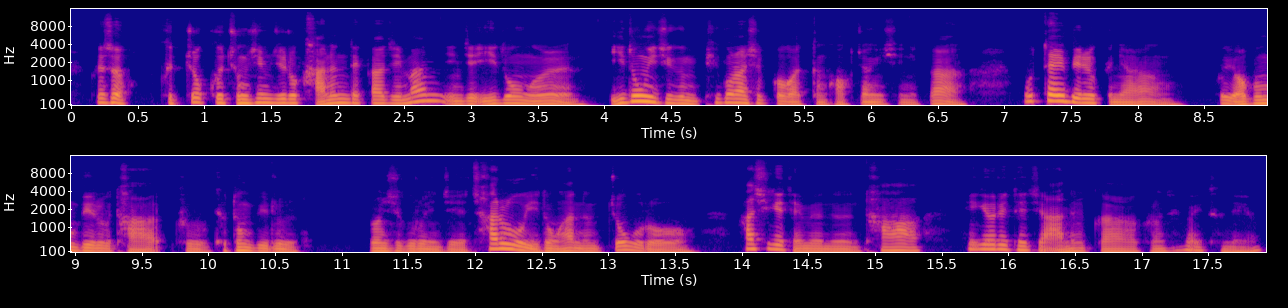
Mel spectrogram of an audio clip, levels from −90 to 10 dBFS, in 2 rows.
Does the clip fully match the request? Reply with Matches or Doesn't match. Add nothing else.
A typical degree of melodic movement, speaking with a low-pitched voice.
Doesn't match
